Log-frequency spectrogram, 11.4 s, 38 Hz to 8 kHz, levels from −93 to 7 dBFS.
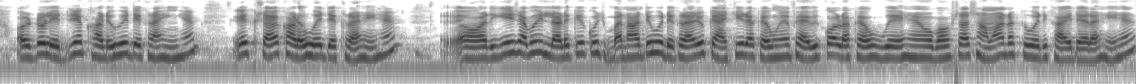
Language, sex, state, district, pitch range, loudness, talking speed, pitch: Hindi, female, Maharashtra, Nagpur, 205-255 Hz, -22 LUFS, 225 wpm, 225 Hz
